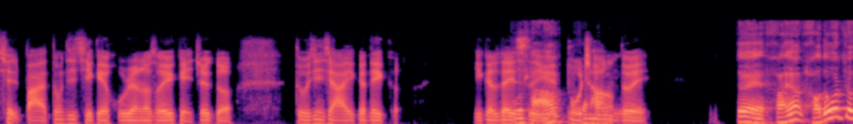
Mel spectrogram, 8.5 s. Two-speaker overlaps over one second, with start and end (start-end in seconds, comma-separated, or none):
5.1-6.3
